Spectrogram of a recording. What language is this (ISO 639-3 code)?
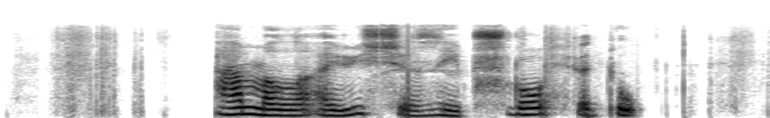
abk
